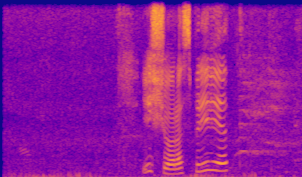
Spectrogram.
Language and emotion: Russian, positive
